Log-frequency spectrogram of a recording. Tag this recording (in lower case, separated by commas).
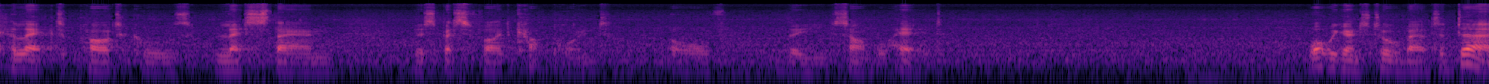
speech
